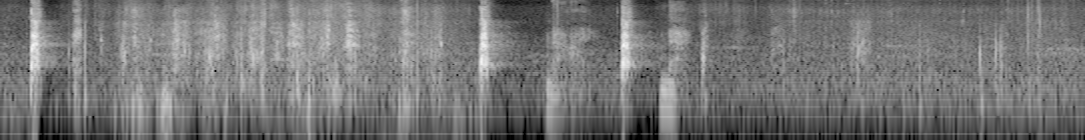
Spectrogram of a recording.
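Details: Kuma, a Shiba Inu puppy, playing in the snow: several sharp, abrupt yips and barks break out irregularly, the loudest near the start and middle, with a person's voice talking between them and quieter rustling toward the end.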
